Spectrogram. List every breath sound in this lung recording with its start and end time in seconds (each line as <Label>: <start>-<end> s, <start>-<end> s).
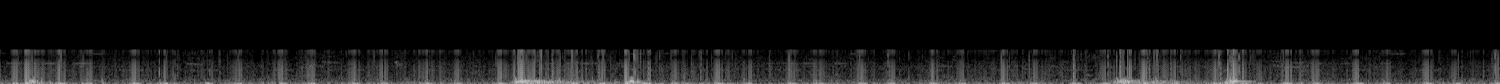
Inhalation: 5.05-6.10 s, 11.14-12.18 s
Exhalation: 0.00-0.66 s, 6.14-6.61 s, 12.20-12.67 s
Crackles: 0.00-0.66 s, 5.05-6.10 s, 6.14-6.61 s, 11.14-12.18 s, 12.20-12.67 s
